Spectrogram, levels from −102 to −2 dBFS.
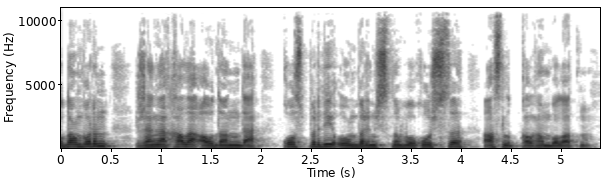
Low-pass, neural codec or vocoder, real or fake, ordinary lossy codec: none; none; real; none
